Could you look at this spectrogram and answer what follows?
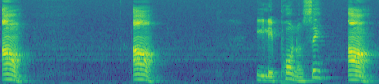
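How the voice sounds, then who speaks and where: Slow, deliberate male pronunciation teacher. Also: fairly high pitch, very animated, sharp tone. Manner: repeats each sound slowly and clearly.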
